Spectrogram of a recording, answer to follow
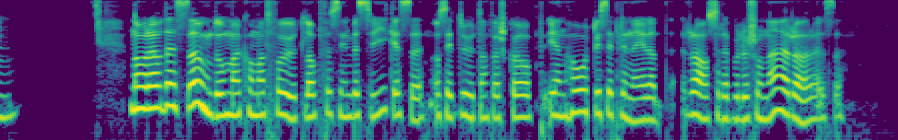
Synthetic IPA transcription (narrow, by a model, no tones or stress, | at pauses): noːɾaːvd̪ɛsːaɵŋd̪uːmaɾkʰɔmːat̪foːʉ̟ːt̪ʰlɔpːfœʂɪnbɛsviːkəlsəʔɔsɪt̪ʉ̟ːt̪anfœːʂkɑːpɪ̰ɛnɦoːʈ̚ɖɪsɪpʰlɪneːɾad̪ɾɑːsɾɛvʊlɵʂʊnæːɾːœːɾəlsə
